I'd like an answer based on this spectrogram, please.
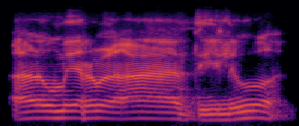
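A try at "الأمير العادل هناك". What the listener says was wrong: Umirul apa Amirul?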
